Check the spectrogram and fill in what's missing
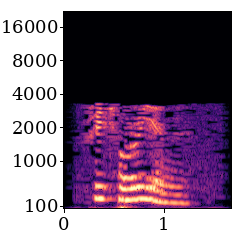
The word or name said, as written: praetorian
